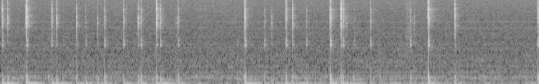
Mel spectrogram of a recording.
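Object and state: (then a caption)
Metal microphone body tapped with fingernails. Long acrylic nails tap on the hollow, silver metal body of a Blue Yeti microphone. The result is a rapid, irregular run of short clicky taps, each with a bright tick on top of a dull, hollow low thump that dies away almost at once.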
